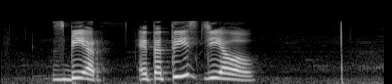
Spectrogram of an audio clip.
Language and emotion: Russian, angry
